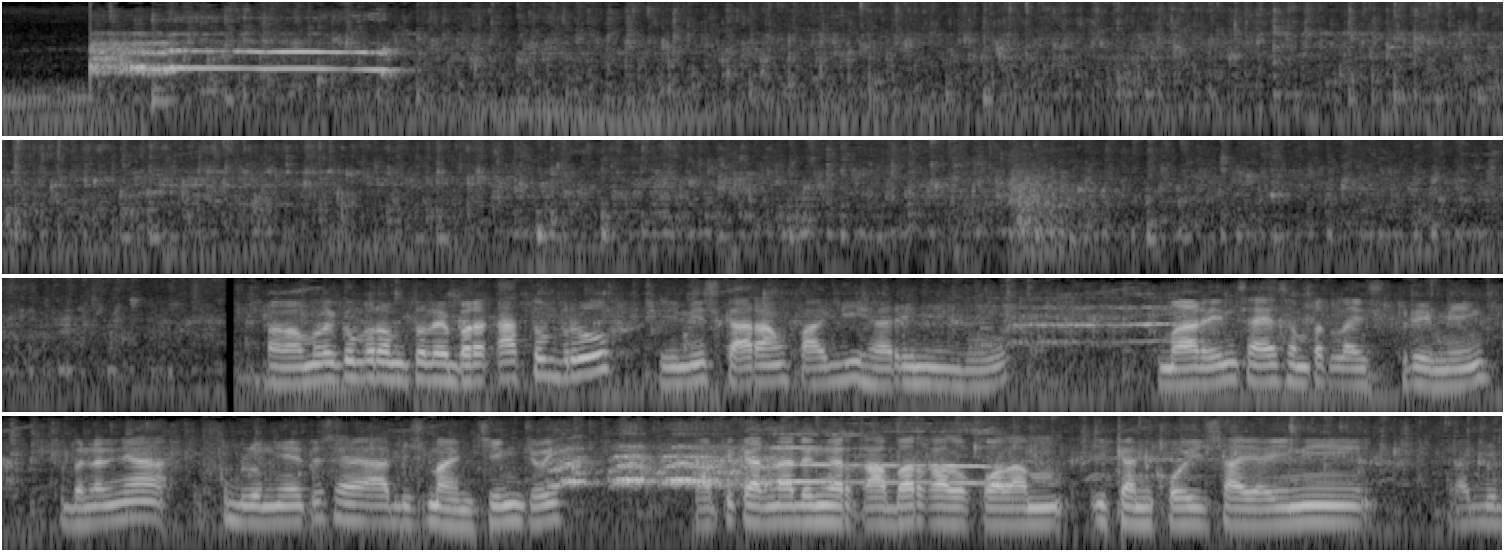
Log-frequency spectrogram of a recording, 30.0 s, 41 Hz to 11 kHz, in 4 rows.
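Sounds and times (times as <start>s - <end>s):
water splashing into pond: 0.5s - 30.0s.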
